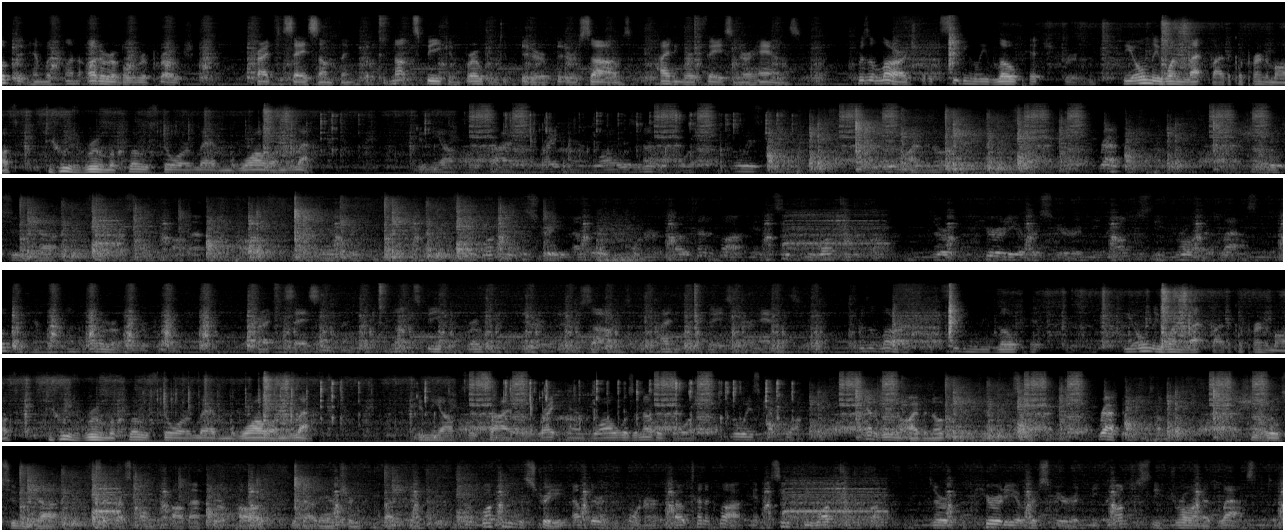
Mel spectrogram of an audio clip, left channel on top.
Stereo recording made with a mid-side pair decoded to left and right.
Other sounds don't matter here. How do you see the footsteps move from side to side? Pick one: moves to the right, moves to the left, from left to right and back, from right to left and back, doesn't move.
from left to right and back.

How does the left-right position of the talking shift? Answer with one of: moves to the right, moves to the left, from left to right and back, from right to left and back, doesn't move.
moves to the right.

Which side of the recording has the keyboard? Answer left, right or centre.
right.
